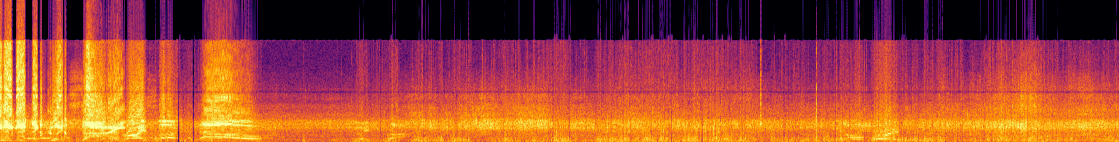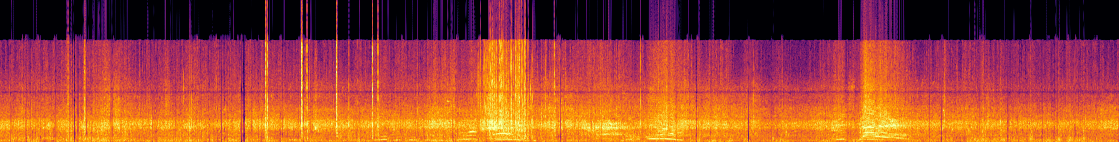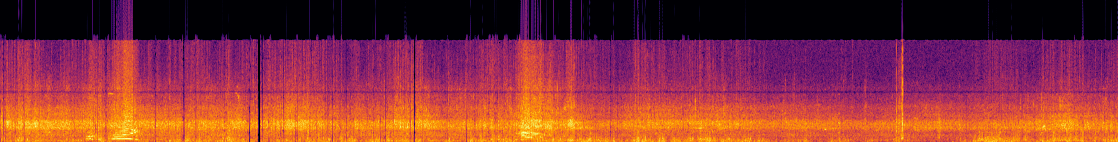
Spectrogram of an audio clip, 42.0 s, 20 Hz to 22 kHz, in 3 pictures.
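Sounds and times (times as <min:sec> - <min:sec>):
whitewater rapids rushing: 0:00.0 - 0:41.9
wind buffeting microphone: 0:00.0 - 0:41.9.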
